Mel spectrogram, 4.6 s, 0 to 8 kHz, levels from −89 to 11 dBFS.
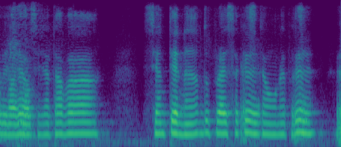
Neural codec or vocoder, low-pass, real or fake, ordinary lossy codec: codec, 16 kHz in and 24 kHz out, 1 kbps, XY-Tokenizer; 7.2 kHz; fake; Opus, 24 kbps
